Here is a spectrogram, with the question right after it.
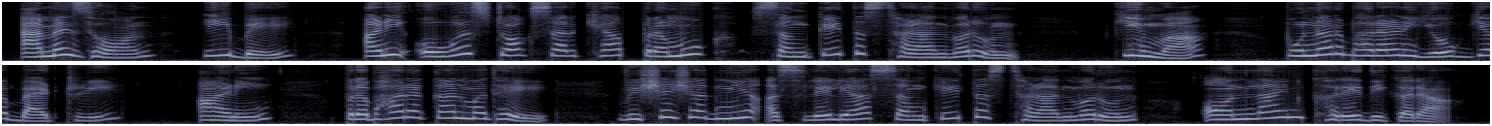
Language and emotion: Marathi, neutral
